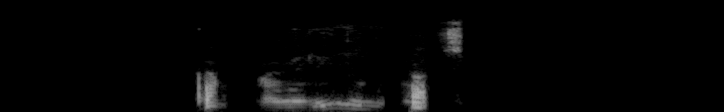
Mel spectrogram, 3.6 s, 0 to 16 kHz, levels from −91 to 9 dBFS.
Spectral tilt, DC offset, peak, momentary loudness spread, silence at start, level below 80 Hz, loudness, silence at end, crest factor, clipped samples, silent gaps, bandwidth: -5.5 dB/octave; under 0.1%; -12 dBFS; 13 LU; 1 s; -82 dBFS; -37 LUFS; 1.3 s; 28 dB; under 0.1%; 1.14-1.29 s, 1.93-2.01 s; 7.4 kHz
